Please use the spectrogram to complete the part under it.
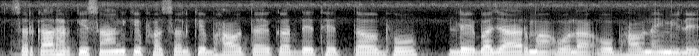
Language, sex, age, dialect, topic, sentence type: Chhattisgarhi, male, 31-35, Northern/Bhandar, agriculture, statement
